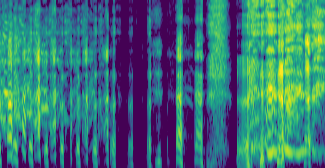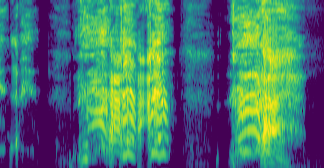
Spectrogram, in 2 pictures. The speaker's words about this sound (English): Ever cough like that and see spots? Oh, yeah, all the time.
